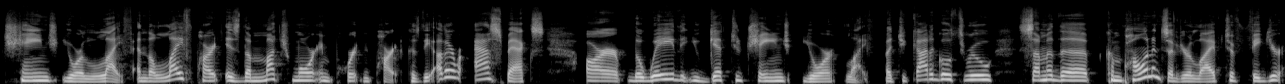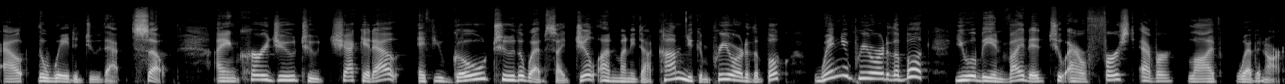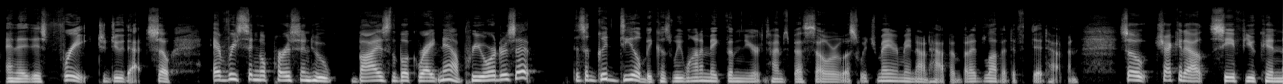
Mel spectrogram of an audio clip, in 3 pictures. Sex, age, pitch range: female, 50-69, 140-200 Hz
